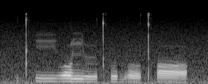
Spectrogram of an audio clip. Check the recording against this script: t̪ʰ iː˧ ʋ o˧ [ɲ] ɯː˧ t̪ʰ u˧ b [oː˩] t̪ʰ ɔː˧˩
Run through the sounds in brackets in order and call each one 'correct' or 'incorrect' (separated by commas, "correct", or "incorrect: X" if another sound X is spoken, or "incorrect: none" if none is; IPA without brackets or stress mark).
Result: correct, correct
